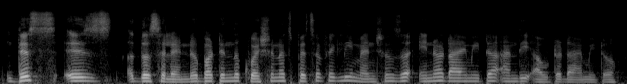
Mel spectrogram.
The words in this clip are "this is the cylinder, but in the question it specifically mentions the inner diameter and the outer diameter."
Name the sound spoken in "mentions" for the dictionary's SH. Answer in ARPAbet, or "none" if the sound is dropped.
SH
